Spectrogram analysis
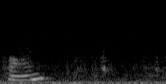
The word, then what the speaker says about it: zwanzig: Now didn't I say it's not zwei? Yeah. It's zwanzig.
